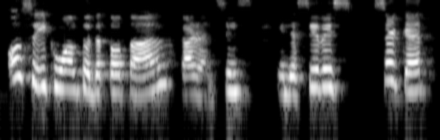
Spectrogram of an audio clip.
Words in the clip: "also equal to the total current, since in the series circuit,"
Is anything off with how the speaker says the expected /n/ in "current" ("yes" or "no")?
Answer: no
